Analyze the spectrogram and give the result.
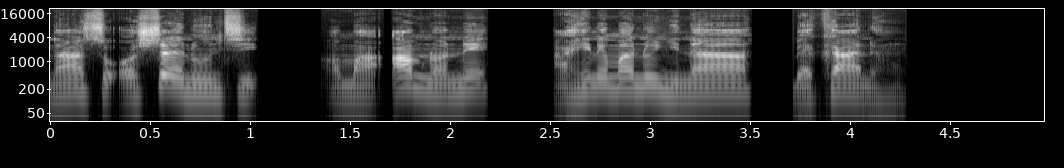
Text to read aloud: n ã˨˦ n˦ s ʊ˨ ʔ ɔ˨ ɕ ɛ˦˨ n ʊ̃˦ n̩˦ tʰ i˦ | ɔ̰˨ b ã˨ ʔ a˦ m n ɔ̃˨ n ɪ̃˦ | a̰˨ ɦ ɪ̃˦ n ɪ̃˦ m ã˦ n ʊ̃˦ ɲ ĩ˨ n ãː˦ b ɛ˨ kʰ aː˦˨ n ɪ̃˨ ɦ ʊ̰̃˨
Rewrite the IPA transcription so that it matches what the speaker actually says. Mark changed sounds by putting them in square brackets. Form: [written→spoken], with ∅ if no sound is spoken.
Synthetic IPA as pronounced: n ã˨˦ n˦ s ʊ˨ ʔ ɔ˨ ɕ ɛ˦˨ n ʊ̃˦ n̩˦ tʰ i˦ | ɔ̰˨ [b→m] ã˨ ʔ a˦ m n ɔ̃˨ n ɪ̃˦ | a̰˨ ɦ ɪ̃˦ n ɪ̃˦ m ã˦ n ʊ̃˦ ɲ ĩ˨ n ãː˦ b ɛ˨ kʰ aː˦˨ n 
